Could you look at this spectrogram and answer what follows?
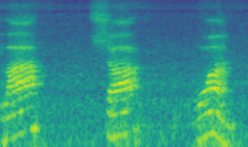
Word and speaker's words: Lashawan: out for you so you could pronounce it in the, you know, it be la sha one.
